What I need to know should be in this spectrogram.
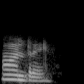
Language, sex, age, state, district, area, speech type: Kannada, female, 45-60, Karnataka, Gulbarga, urban, conversation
